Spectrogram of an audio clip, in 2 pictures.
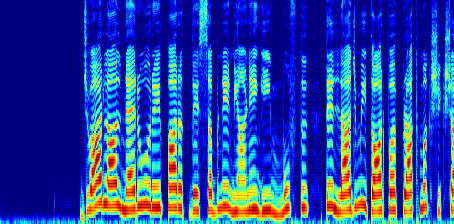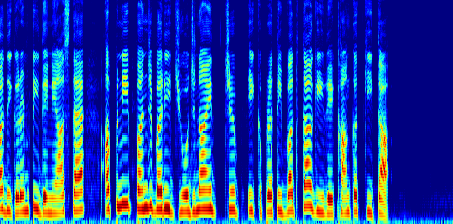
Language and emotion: Dogri, neutral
